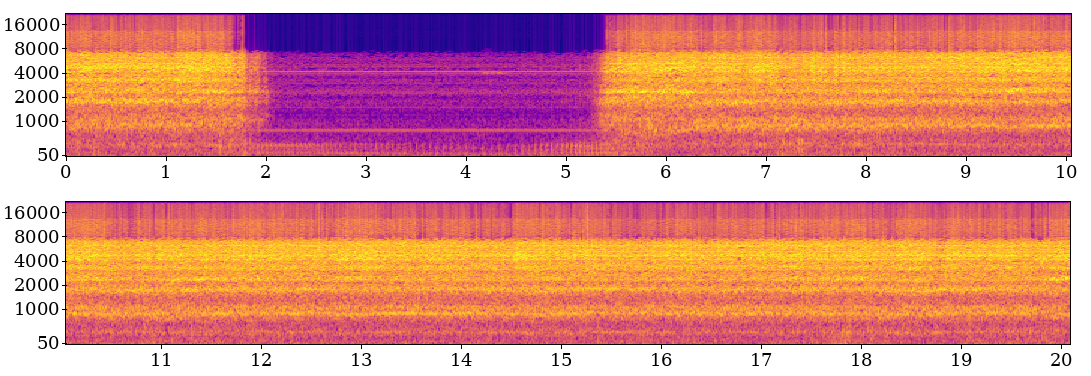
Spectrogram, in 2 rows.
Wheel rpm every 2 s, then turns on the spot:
160, 0, 40, 200, 230, 230, 230, 230, 230, 230.
none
